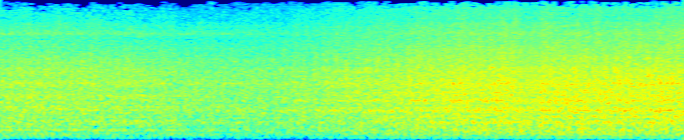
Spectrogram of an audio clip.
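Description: Passenger train running with a steady low rumble and hum, growing louder from about two seconds in.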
